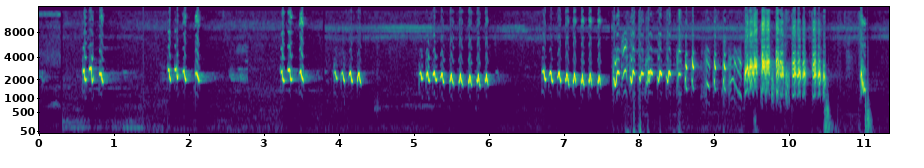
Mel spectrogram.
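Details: Lively yellow-vented bulbul song used to prompt other bulbuls to sing: clustered bubbling whistled phrases repeated every second or so, building into a longer rapid chatter with some knocking sounds near the close.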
